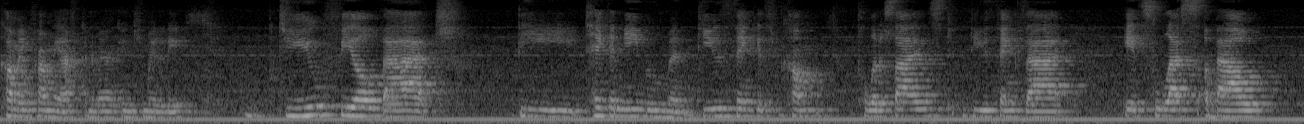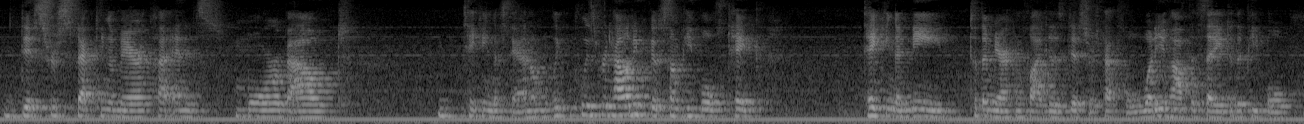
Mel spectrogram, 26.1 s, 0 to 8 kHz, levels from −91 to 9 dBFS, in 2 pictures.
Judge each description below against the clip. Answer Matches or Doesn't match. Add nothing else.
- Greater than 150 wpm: Doesn't match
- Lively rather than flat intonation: Matches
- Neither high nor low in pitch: Matches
